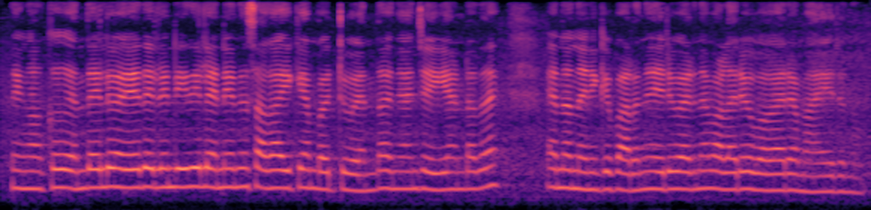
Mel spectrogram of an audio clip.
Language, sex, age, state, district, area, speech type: Malayalam, female, 45-60, Kerala, Alappuzha, rural, spontaneous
